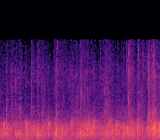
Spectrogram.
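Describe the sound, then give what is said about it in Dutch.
A steady wash of audience applause at a national labour-market debate, welcoming Tilburg labour-market professor Tom Wildhagen, many hands clapping at once in a dense, continuous patter that holds at an even, fairly loud level throughout, with no voices standing out. “Applaus voor Tom Wildhagen, hoogleraar arbeidsmarkt in Tilburg.”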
